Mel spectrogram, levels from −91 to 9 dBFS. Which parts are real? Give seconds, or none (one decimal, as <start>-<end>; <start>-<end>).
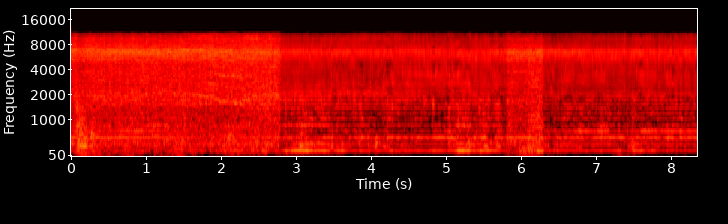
0.0-2.8; 5.8-6.3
